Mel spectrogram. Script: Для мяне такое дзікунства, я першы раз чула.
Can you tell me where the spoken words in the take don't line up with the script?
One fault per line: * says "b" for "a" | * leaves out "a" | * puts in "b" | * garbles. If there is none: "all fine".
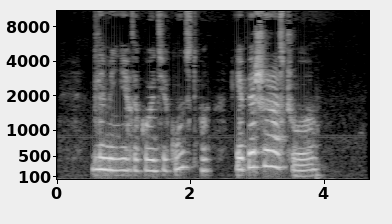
all fine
